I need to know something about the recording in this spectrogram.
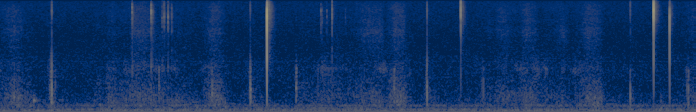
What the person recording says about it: Glass marbles making some sounds and rolling around.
